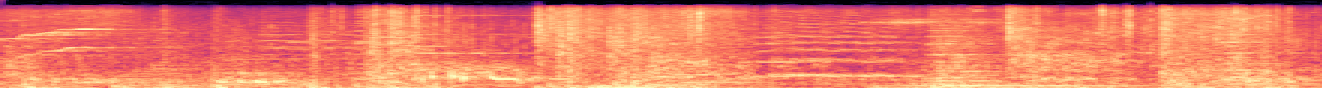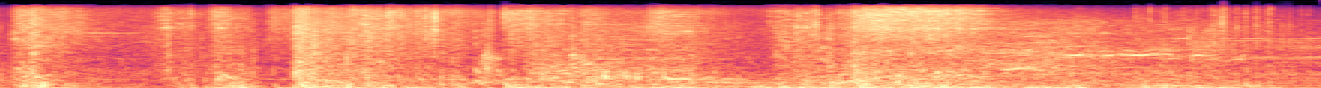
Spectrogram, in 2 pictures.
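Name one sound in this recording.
A large creature roars and screeches.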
